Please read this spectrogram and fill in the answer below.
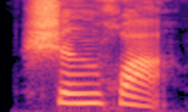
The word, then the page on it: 深化: shēn huà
